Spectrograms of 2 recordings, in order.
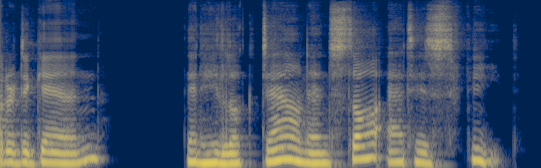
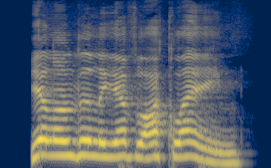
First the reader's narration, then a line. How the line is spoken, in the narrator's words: shouted the prince without looking at her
